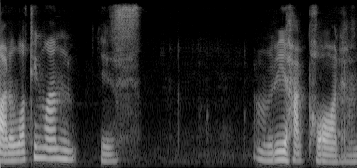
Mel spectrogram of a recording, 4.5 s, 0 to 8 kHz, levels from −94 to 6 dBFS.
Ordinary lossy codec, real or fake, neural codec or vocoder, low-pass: none; fake; autoencoder, 22.05 kHz, a latent of 192 numbers a frame, VITS, trained on one speaker; 7.2 kHz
